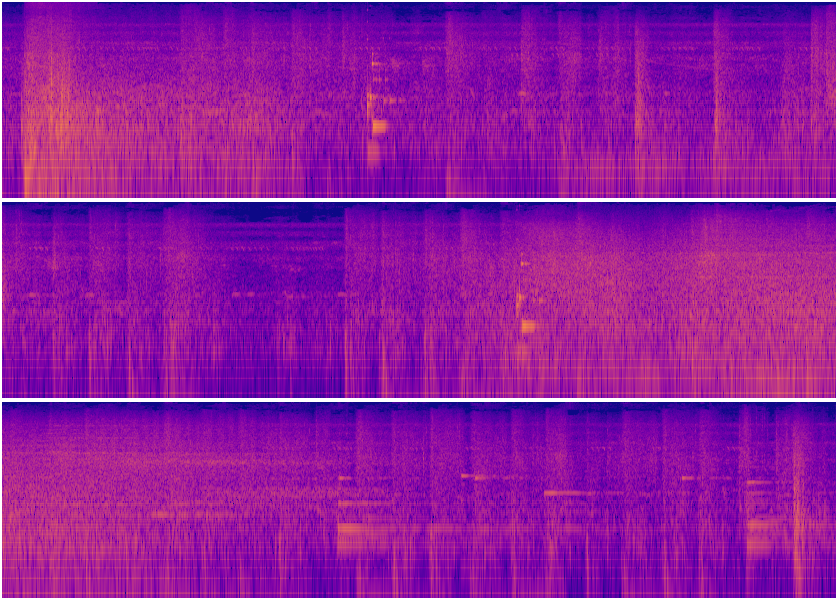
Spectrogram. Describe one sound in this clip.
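Footsteps swish quickly through grass.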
